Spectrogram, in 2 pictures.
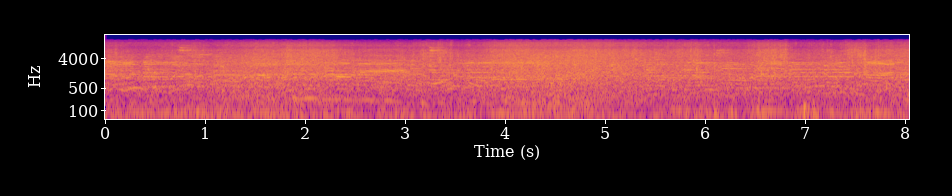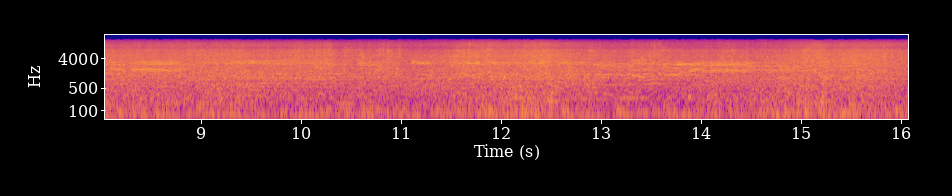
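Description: Steady wash of sea surf breaking on a beach, with faint distant voices underneath.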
